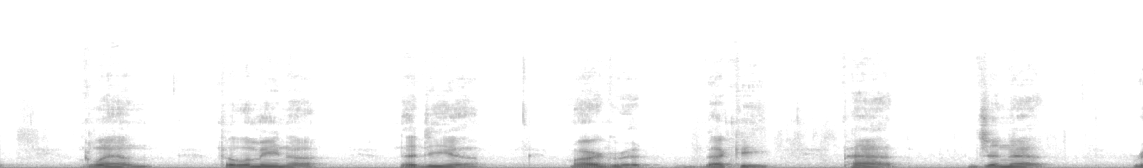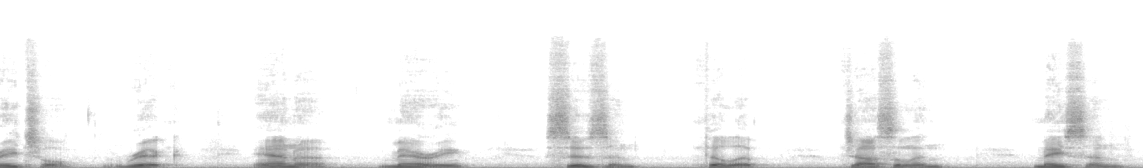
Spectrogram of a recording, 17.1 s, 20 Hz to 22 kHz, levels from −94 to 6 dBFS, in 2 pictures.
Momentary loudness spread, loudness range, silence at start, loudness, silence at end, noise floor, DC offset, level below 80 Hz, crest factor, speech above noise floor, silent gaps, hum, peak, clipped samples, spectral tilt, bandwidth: 23 LU; 2 LU; 0 s; -40 LUFS; 0 s; -59 dBFS; under 0.1%; -58 dBFS; 20 dB; 20 dB; none; none; -22 dBFS; under 0.1%; -7 dB/octave; 14 kHz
